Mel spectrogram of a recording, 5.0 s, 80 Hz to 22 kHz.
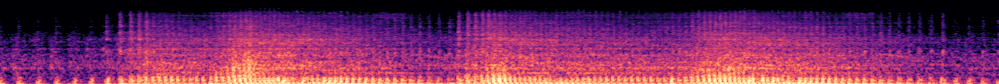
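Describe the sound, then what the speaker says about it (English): A 2021 Royal Enfield Himalayan motorcycle's exhaust revving at a standstill, a deep thumping single-cylinder idle rising into three swelling throttle blips and falling back, loud and close with no talk. "And there's that exhaust. Let's give it a little bit."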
